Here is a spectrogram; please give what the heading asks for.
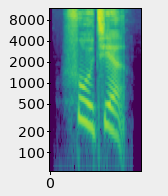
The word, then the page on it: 附件: fù jiàn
